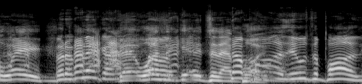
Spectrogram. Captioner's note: speaking In Foreign Language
